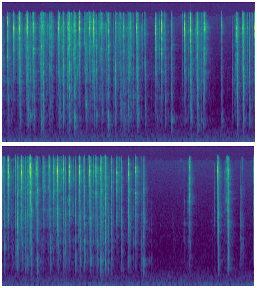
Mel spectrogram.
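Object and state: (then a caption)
Plastic mechanical keyboard. Fingertips with long red nails tap rapidly on a Lofree mechanical keyboard with a white plastic case and round pink and grey plastic keycaps. The keys make dense, bright, sharp plastic clicks with very short decay. The typing thins into a few sparse taps near the end.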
